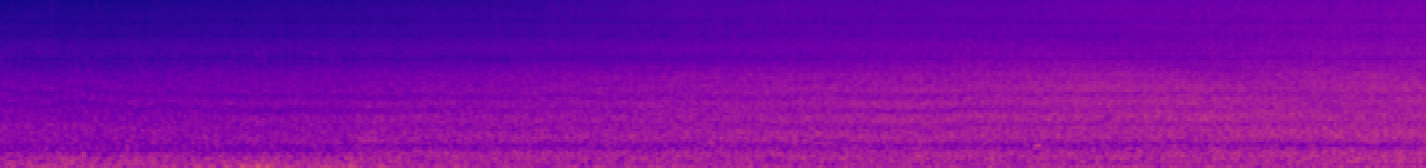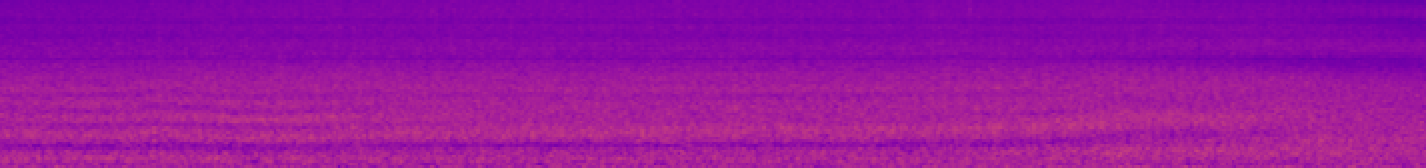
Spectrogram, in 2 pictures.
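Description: River water pouring over a low concrete weir: a steady rushing that grows louder over the first ten seconds or so, then holds.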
